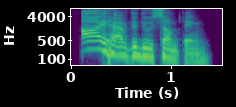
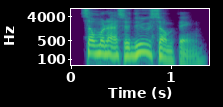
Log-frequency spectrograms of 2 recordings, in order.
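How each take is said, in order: First: "I" emphasized with resolve; stress on I. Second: Said in the usual way. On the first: Acted. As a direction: put the weight on "I", then fall away. Narrator resolves to act herself.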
